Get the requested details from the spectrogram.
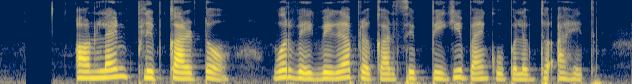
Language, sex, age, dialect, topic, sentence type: Marathi, female, 25-30, Northern Konkan, banking, statement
